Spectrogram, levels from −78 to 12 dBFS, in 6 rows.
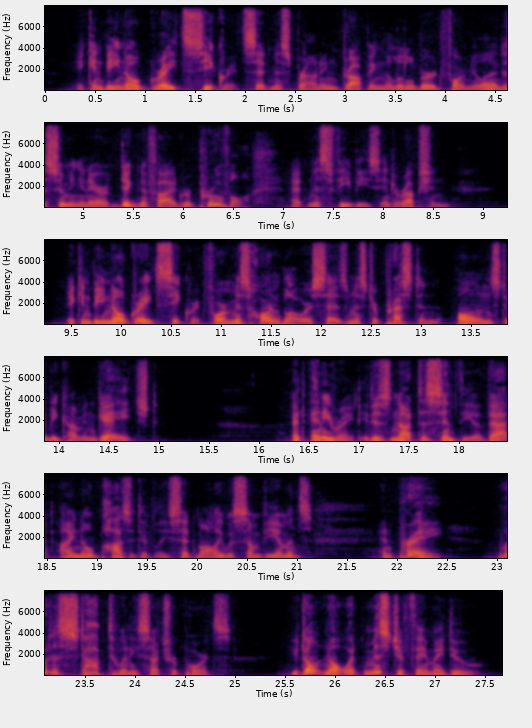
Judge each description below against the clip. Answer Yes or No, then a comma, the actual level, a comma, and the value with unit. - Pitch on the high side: No, low, 120 Hz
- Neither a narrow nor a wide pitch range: No, wide, 6.8 semitones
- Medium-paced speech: Yes, average, 150 wpm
